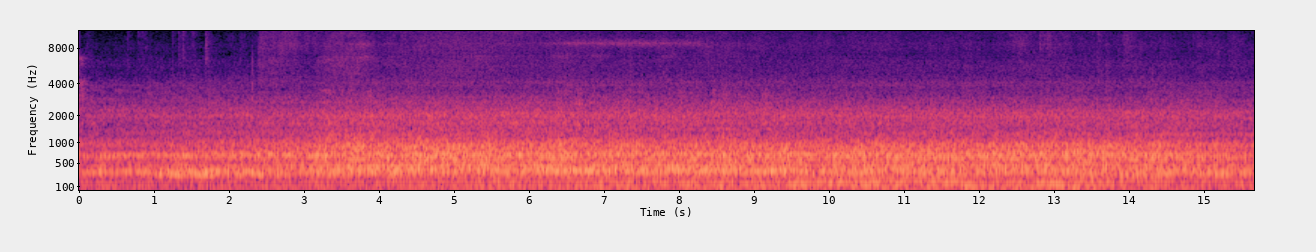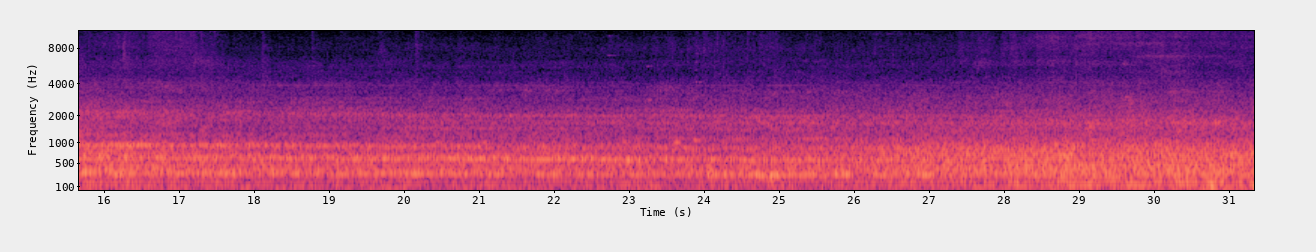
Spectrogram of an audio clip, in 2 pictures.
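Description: Singapore MRT Circle Line train running between stations, heard from inside the passenger car: a steady rumble with a hum of several held tones, a little louder in the first half.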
